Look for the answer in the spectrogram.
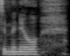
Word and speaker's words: de Minaur: But I think all their hopes really do rest on Alex de Minaur. I keep accidentally saying manure when I say his name.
